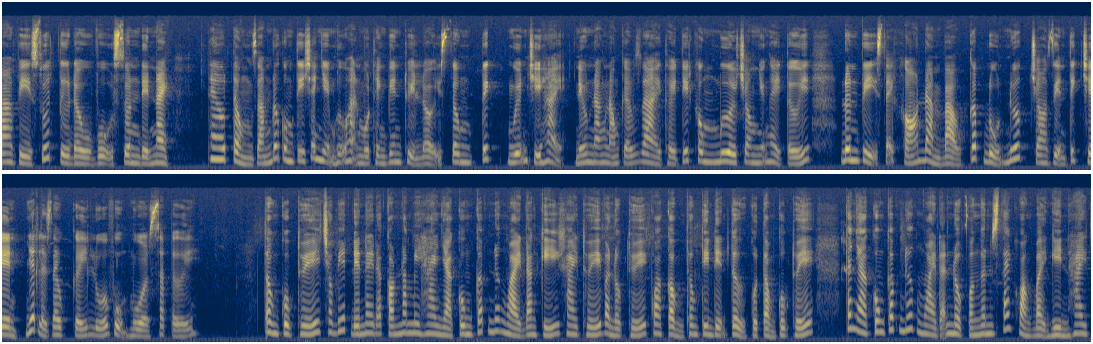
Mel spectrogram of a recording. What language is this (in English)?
Vietnamese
